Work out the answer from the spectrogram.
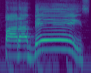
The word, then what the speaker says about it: parabéns: Parabéns! A sílaba forte é a última.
